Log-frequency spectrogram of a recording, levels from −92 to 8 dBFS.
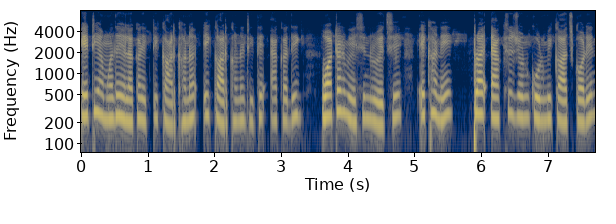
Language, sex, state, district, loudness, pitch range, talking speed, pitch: Bengali, female, Jharkhand, Jamtara, -20 LUFS, 215-250 Hz, 140 wpm, 230 Hz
